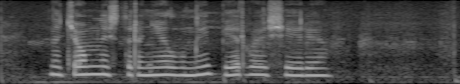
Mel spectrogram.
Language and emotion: Russian, neutral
